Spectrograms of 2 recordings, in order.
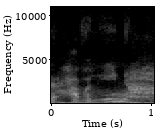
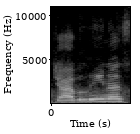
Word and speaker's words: javelina: and have a Nena which we had been calling javelinas the whole time and then a viewer of the channel actually you know terrific them you're not allowing it correctly you know that's the Mexican pronunciation or the Spanish I'm sorry pronunciation javelina we saw stood that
